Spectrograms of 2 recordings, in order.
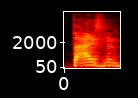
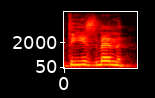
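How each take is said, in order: First: The name rhymes with Heisman. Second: The name does not rhyme with Heisman. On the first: This way was chosen for a campaign slogan. "so we can campaign Theismann for the Heisman" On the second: This is the family's original way of saying the name. "change your name from Thiesman"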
